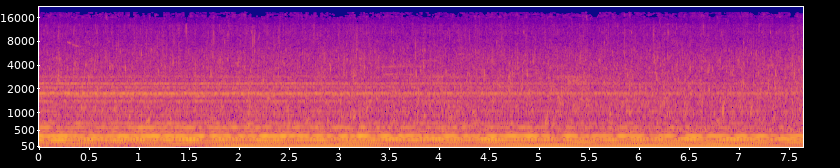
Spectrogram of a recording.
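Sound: river water flowing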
